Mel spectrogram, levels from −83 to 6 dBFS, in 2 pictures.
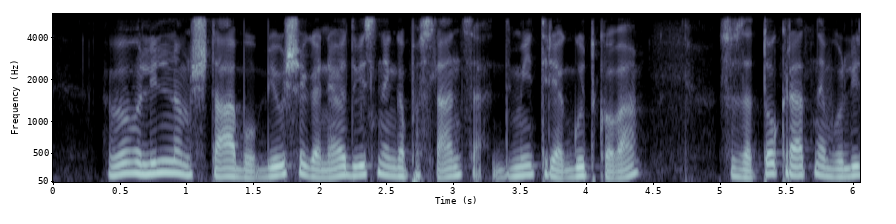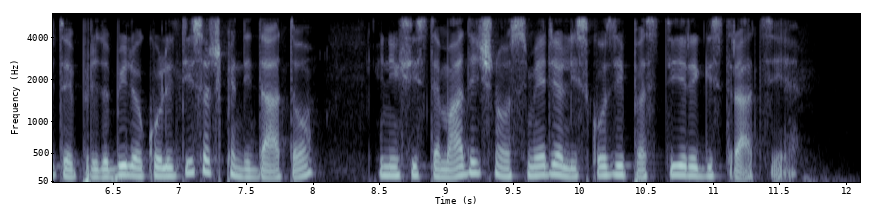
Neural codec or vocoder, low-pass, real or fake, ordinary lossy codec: none; 5.4 kHz; real; none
